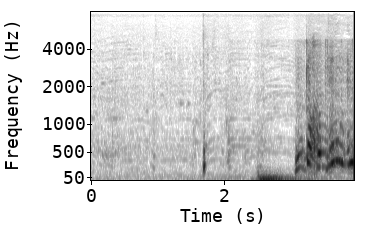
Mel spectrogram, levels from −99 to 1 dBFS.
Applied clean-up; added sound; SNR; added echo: neural mask model DeepFilterNet 3.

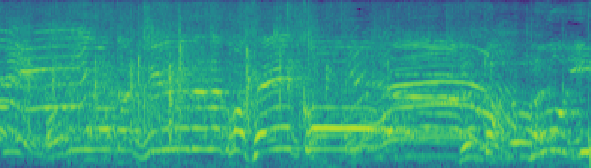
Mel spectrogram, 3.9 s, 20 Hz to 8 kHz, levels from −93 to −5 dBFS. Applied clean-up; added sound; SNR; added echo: none; none; none; none.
